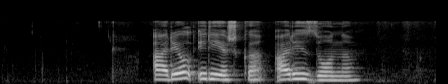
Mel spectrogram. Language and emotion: Russian, neutral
